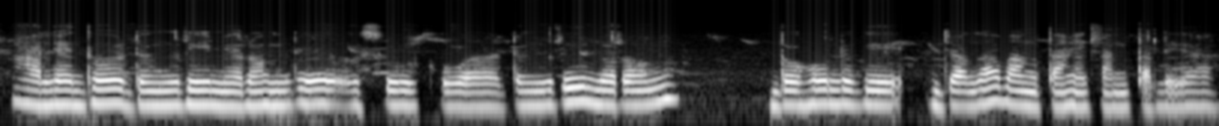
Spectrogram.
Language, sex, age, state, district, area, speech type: Santali, female, 45-60, West Bengal, Malda, rural, spontaneous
